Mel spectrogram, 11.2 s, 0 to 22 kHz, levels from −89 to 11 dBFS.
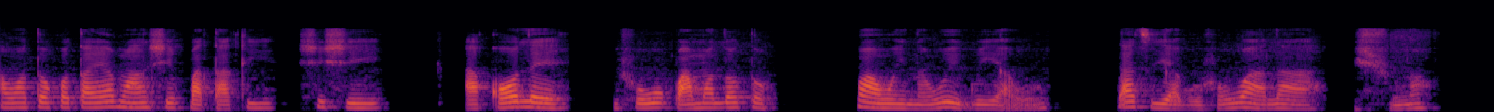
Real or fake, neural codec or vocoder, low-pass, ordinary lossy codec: real; none; none; none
